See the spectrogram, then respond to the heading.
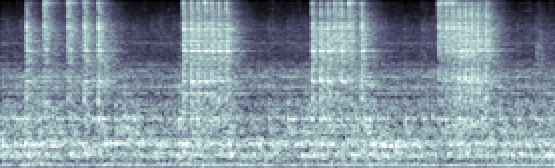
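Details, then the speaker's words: Canedy Otto drill press with power feed engaged while the spindle is advanced by hand: bursts of quick, light metallic clicks as the feed ratchet pawl overruns, normal clicking. "and you can hear that clicking that's that ratchet and you can see it Advance faster if you look at the graduations here"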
